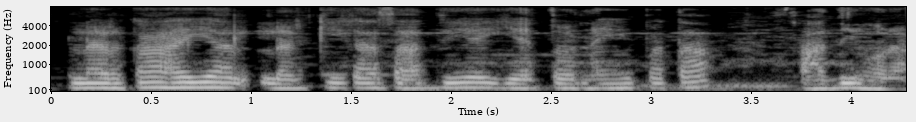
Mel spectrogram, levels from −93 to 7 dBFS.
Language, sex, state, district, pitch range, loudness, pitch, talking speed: Hindi, female, Bihar, Bhagalpur, 160-180 Hz, -23 LUFS, 170 Hz, 210 wpm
